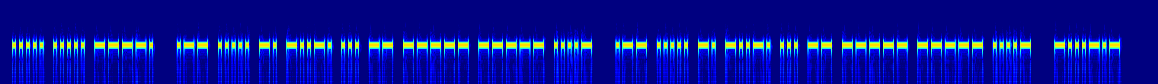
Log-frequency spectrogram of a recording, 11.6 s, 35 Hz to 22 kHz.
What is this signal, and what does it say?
Morse code, heard as a keyed tone, about 36 wpm, 700 Hz. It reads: 559 W5N/SM004 W5N/SM004 <BK>
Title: SOTA QSO Practice 35wpm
